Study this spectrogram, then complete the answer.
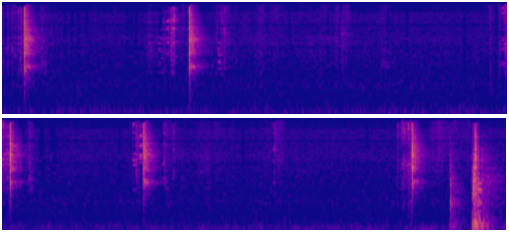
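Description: Scissors snip through fabric while quilt pieces are trimmed, sounding as sharp, crisp isolated cuts spaced irregularly, with a quick double snip near the end, close and clear against a quiet room.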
